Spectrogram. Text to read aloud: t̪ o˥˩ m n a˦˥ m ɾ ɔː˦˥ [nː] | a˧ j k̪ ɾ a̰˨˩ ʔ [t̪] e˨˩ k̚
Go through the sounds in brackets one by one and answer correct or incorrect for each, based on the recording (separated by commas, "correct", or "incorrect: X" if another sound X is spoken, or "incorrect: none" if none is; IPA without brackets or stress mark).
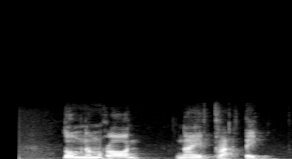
correct, correct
